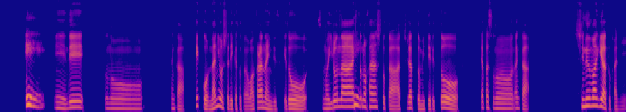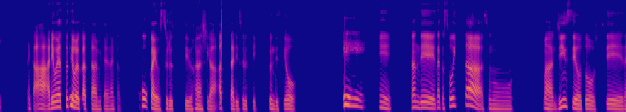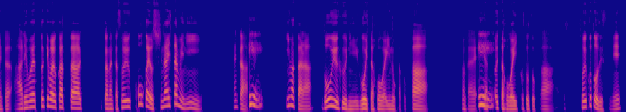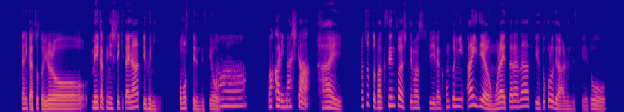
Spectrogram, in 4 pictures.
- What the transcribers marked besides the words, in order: other noise
- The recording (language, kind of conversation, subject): Japanese, advice, 大きな決断で後悔を避けるためには、どのように意思決定すればよいですか？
